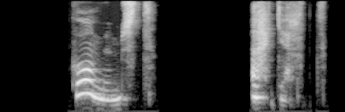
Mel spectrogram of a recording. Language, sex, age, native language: Icelandic, female, 10, Icelandic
